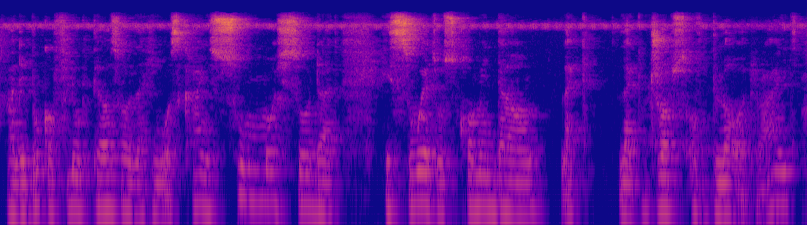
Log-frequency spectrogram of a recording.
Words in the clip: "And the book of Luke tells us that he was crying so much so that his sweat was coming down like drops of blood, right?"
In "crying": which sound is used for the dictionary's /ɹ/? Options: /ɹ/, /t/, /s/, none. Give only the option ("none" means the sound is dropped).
none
